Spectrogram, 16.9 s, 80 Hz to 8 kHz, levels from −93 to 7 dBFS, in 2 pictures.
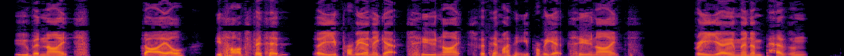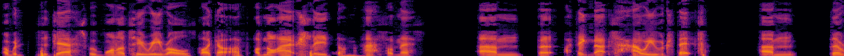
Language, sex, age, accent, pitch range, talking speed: English, male, 30-49, British, 125-135 Hz, 205 wpm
